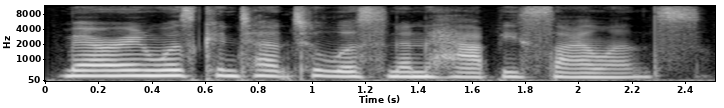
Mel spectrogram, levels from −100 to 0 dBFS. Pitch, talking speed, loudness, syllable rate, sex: 220 Hz, 190 wpm, -16 LUFS, 5.8 syllables/s, female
